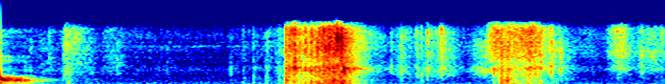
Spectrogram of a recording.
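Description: A deck of tarot cards being shuffled by hand, two short bursts of cards riffling about a second in and near the end.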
